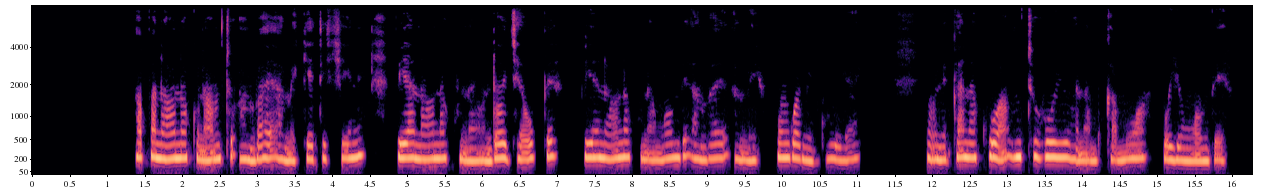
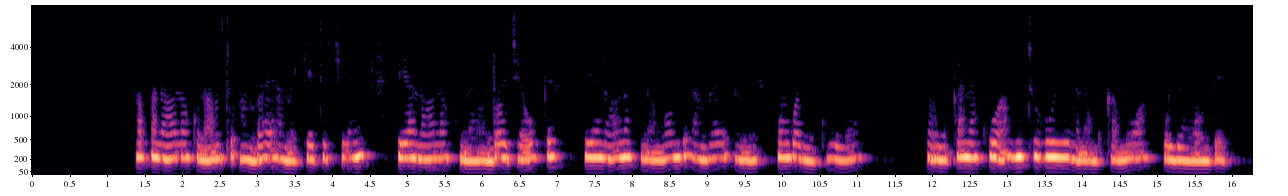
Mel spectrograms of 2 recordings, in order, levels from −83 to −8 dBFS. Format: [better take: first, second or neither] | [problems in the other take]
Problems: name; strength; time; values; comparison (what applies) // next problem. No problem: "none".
first | room echo; dies away in 0.4 s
